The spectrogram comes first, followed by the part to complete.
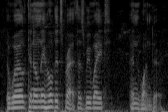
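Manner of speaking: ordinary talk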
